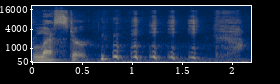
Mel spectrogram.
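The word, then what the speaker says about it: Leicester: 73 and something about leister's pronounced Lester I love this postcard Harry Trotter so oh this is burry st.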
